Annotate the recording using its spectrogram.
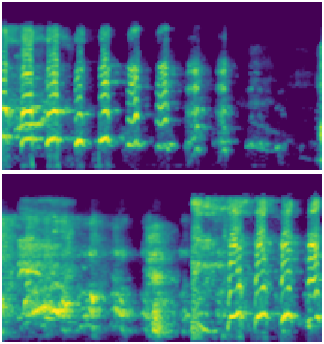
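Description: Several women laughing on purpose during a laughter yoga exercise. It opens with a quick run of short 'ha ha' pulses, dips briefly about three seconds in, then several voices laugh over one another.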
